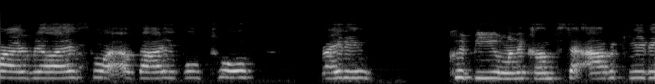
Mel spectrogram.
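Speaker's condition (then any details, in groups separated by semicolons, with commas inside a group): Cerebral palsy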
